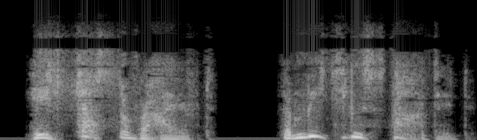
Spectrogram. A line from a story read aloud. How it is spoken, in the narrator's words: whispered urgently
